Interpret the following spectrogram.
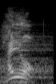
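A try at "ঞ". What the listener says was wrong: এই! হ্যাঁ ও নয় ইয়।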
